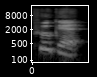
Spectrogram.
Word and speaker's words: Phuket: Oh, it's pronounced Phuket.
